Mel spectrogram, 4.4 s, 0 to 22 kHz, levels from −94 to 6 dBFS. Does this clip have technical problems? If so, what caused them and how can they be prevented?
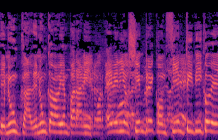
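No, nothing technical goes wrong here, so there's no cause to track down or anything to prevent.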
